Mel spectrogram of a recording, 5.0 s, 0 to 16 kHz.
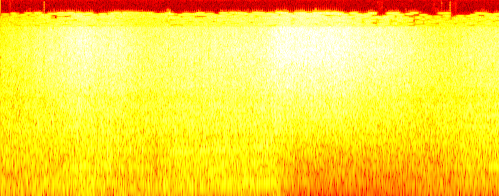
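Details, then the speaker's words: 1998 Mercedes E320 driven after a disintegrated, melted passenger-side catalytic converter blocked the exhaust and caused misfiring: loud steady hiss swelling with throttle from a hole pierced in the exhaust until a replacement cat arrives. "okay so I'm driving the car and it actually drives fine except that got the hissing sound well that's why got to put it in sport mode there we go this sound is annoying"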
